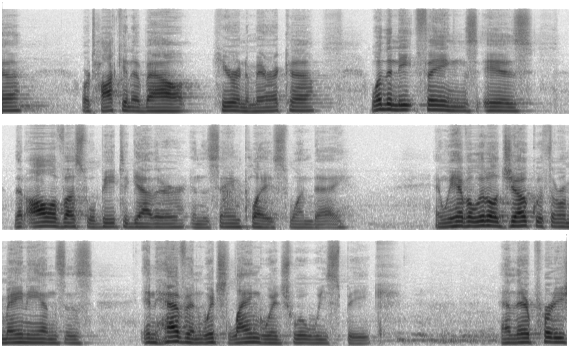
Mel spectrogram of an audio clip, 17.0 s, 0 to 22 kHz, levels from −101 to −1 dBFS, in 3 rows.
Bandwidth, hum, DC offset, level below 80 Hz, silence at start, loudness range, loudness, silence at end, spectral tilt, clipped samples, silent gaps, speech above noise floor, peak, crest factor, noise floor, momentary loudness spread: 17 kHz; none; under 0.1%; -68 dBFS; 0 s; 5 LU; -21 LUFS; 0 s; -6 dB/octave; under 0.1%; none; 37 dB; 0 dBFS; 20 dB; -57 dBFS; 16 LU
